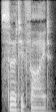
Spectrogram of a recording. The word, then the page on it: certified: British English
